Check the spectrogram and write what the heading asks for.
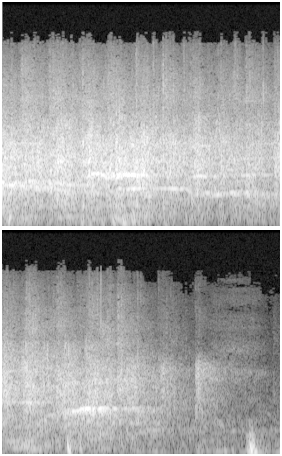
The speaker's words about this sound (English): Round of applause. yeah, guys.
